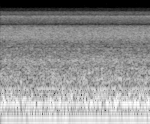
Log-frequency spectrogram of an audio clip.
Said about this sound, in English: It doesn't happen when there's a programme on. It only happens in between when there's no broadcasts. Now it's just hiss.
